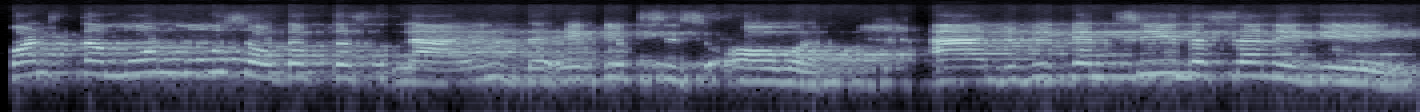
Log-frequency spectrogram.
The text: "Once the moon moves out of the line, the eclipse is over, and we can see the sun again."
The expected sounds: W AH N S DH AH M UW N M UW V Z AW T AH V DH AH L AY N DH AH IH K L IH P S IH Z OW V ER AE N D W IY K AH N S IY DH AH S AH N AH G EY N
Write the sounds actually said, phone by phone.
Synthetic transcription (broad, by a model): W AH N S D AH M UW N M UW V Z AW T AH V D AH L AY N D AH IH K L IH P S IH Z OW V ER AE N D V IY K AH N S IY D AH S AH N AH G EY N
